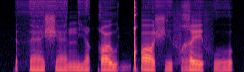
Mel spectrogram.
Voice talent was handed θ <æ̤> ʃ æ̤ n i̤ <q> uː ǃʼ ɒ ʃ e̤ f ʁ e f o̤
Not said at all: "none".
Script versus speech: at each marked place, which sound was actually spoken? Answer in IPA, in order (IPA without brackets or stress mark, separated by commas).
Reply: æ̤, q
